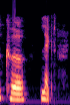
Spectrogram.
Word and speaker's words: collect: 其实啊，刚刚讲的这几种情况我们都可以用一个单词来表达，那就是 collect collect，注意读音，千万不要把这个呃音去掉，它是 collect，千万不要读成 collect，不要把它弱掉，弱掉的话就不知道是什么了。来 collect collect C-O-L-L-E-C-T collect，它的基本意思大家应该都挺熟悉的，它是表示采集或者收集，比如说收集资料，收集数据， to collect data，收集证据 to collect evidence，收集信息 to collect information。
